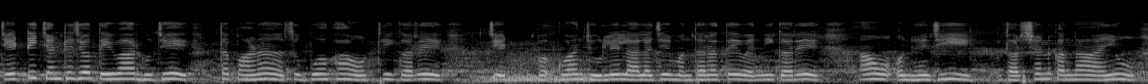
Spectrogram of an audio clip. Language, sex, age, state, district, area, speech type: Sindhi, female, 30-45, Gujarat, Junagadh, urban, spontaneous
